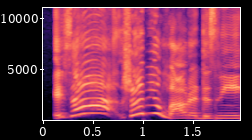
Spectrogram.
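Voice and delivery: high, incredulous question; shocked disbelief. Retold or imitated. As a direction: sound scandalized at the idea. Acting out her own shocked thought.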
